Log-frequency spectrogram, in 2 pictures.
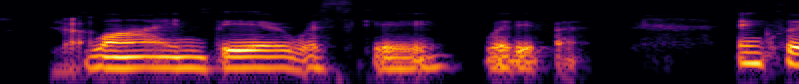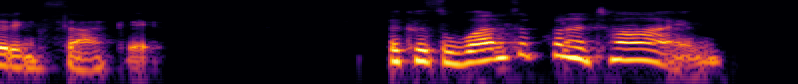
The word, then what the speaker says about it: sake: of this unique drink the word sake or saki as it's often Mis pronounced in the west is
